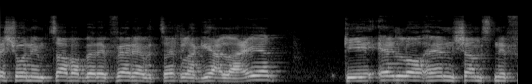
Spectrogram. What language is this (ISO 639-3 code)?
heb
